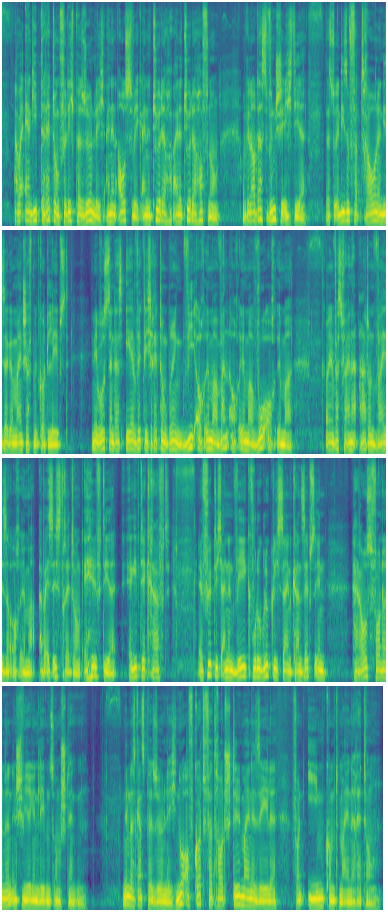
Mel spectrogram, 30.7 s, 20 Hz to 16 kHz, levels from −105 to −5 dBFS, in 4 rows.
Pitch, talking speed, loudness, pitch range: 115 Hz, 200 wpm, -15 LUFS, 95-130 Hz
